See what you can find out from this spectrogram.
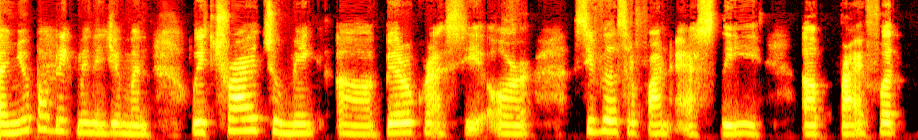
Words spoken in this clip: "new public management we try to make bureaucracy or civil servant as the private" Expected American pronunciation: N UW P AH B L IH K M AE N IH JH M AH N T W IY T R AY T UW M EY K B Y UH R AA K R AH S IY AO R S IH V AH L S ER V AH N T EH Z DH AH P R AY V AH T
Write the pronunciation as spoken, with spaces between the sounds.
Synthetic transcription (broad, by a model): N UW P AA B L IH K M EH N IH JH M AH N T W IY T R AY T UW M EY K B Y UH R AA K R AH S IY AO R S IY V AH L S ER F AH N EH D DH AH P R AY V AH T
